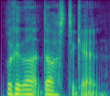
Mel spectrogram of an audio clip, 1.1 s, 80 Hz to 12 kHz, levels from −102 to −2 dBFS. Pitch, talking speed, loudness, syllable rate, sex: 145 Hz, 270 wpm, -18 LUFS, 6.2 syllables/s, male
